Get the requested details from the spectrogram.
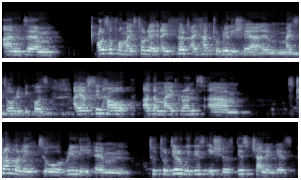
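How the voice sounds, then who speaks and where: Middle-aged woman from uganda, earnest, keeps restarting her sentences, roomy echoey sound. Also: medium pitch. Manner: earnest, halting with frequent restarts. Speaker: interview guest, beauty and wellness therapist. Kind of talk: conversational interview. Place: Germany. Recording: roomy echo.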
